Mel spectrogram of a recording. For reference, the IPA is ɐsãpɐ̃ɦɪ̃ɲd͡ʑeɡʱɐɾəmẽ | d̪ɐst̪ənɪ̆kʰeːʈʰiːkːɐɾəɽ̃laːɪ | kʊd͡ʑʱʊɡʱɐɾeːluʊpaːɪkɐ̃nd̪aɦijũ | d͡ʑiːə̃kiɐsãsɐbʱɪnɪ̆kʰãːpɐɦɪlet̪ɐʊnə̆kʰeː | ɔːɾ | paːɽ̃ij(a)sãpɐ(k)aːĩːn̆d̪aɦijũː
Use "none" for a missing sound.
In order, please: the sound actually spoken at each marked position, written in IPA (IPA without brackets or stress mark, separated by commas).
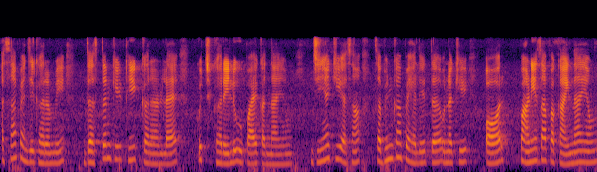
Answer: ə, k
